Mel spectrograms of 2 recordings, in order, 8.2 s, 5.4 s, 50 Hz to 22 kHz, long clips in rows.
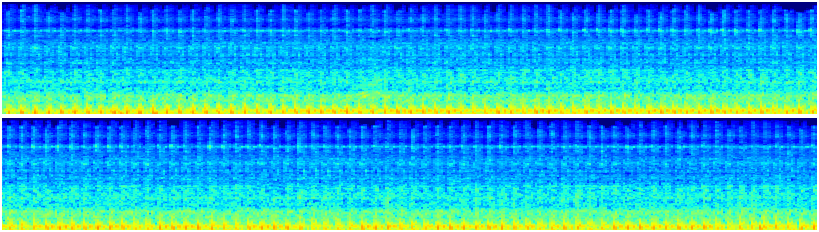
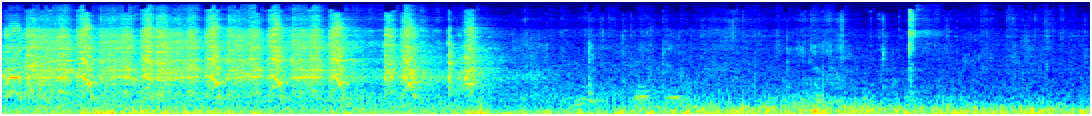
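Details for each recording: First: Piaggio Fly 125 fuel-injected scooter after engine swap, fresh oil: steady even low putter about four beats per second, no knocks or misses; smooth normal idle. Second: Piaggio Fly 125 fuel-injected scooter, first start after engine swap with fresh oil: fast starter pulses about three a second for over two seconds before it catches and settles; slow to fire, hard starting.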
